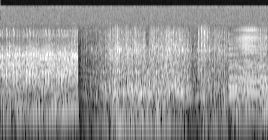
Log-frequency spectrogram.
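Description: Cartoon sound effect of a small truck's motor, a fast rattling run that cuts off suddenly about a second in, followed by a softer clatter. Musical notes start near the end.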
